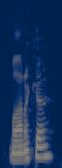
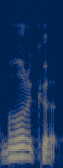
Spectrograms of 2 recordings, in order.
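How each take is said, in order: First: Monica? with a rising, unsure tune; second-guess the name; doubting question. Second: Said in the usual way. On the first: Real, not acted. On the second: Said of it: "And he's like".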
